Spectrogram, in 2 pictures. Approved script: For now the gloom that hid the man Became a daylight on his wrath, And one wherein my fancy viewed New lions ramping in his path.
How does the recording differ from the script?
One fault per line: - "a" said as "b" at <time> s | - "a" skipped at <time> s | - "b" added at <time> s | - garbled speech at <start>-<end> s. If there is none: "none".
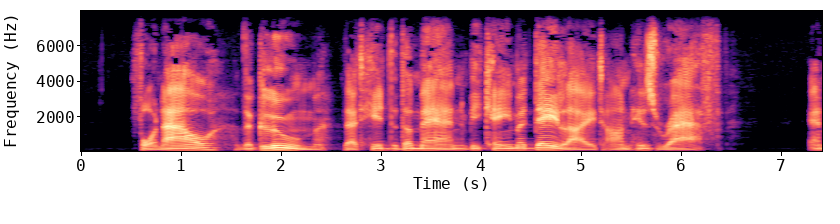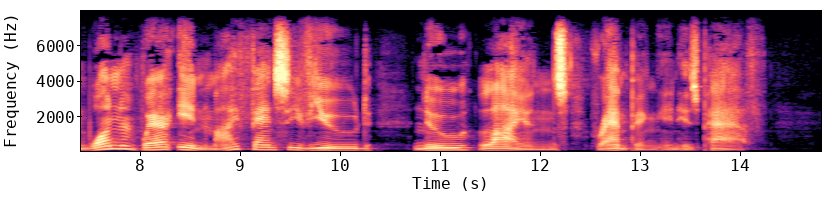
none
